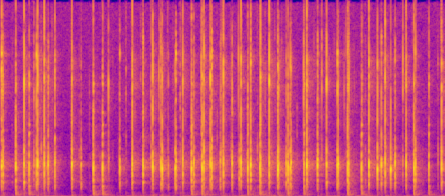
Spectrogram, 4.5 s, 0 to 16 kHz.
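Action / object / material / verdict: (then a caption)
tap / plastic mechanical keyboard with plastic keycaps / plastic / none. Fingertips type continuously on a 65% plastic mechanical keyboard, a KBD67 Lite with Boba U4T tactile switches and pastel plastic keycaps. About three dozen quick, dry clacks come in a steady stream, each bright and sharp with almost no low thump and no ring. Each click dies away at once.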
